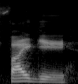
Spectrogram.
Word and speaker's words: Feige: correct for Kevin F pronunciation I'm seeing it's Feige Feige fine okay not okay G or Phi he or Fage okay well the good news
